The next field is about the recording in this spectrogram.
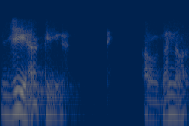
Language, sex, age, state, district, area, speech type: Hindi, male, 30-45, Madhya Pradesh, Hoshangabad, rural, conversation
